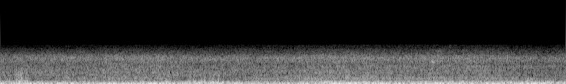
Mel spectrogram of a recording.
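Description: Freight train of container flatcars rolling past, its wheels and cars making a steady deep rumble. The recording is slowed down, so the running noise is stretched and lowered in pitch.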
